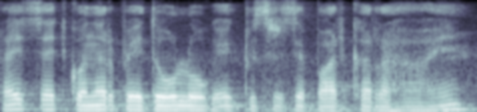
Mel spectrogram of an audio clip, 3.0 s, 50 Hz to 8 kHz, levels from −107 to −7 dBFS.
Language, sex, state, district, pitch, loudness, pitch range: Hindi, male, Arunachal Pradesh, Papum Pare, 110 Hz, -17 LUFS, 105-120 Hz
